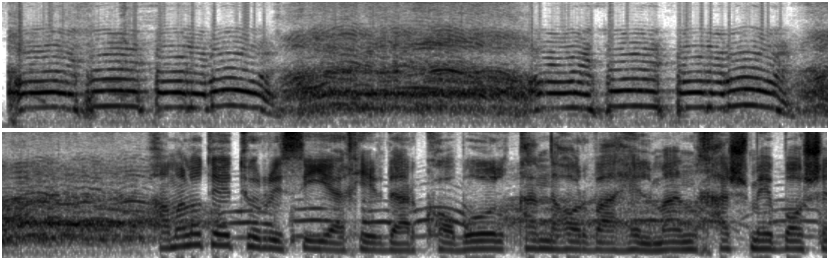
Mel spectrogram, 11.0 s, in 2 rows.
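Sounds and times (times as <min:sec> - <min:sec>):
crowd of protesters chanting slogans outside the Pakistani embassy in Kabul: 0:00.0 - 0:10.9
speech: 0:06.6 - 0:10.9.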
